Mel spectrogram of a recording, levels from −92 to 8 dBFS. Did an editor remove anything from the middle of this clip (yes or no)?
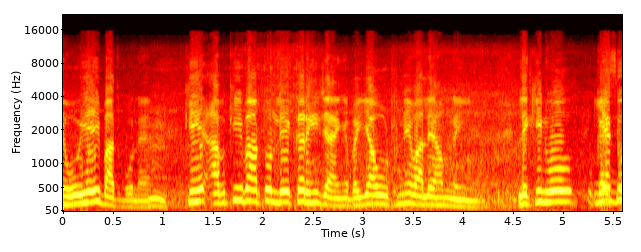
no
